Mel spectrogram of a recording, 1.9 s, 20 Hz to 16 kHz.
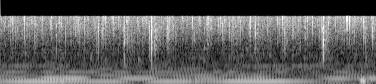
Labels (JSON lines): {"label": "biophony, midshipman", "recorder": "SoundTrap 500"}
